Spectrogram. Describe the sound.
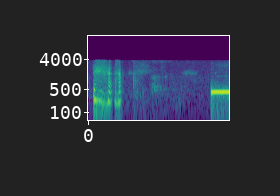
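A telephone call tone for an unanswered call follows a brief voice and a short quiet pause, then sounds as one steady, even pitch that holds loud to the end.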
